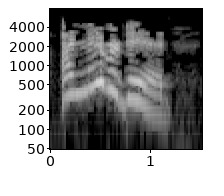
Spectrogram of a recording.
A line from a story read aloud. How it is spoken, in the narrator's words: exclaimed Peter indignantly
